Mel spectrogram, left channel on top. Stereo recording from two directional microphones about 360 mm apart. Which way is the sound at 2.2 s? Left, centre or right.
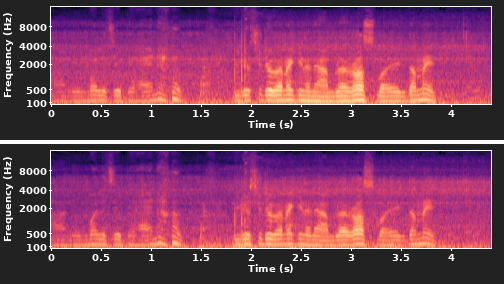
Left.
